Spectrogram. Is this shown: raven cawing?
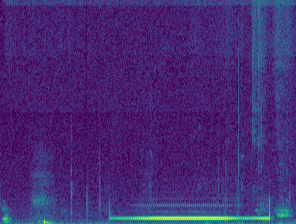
no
